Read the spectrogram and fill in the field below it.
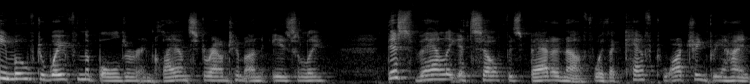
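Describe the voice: Pitch moves in an ordinary way through this plain reading aloud.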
